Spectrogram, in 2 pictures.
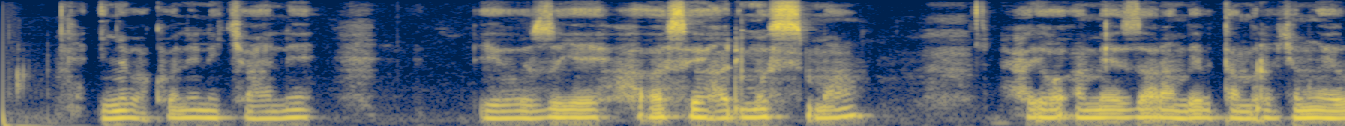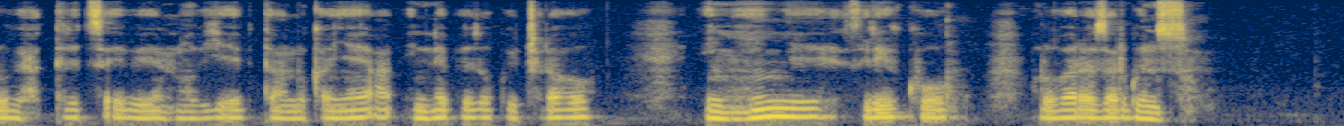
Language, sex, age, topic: Kinyarwanda, male, 25-35, finance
